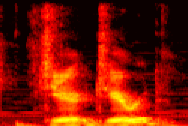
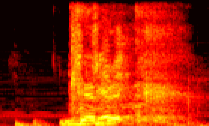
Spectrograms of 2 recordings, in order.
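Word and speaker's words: Jebbek: Jared? Jevik. How do you spell that?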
